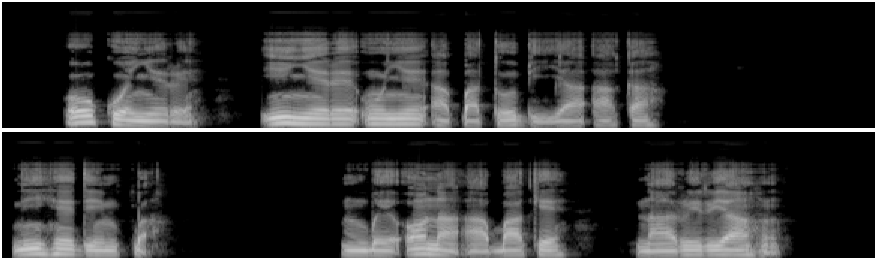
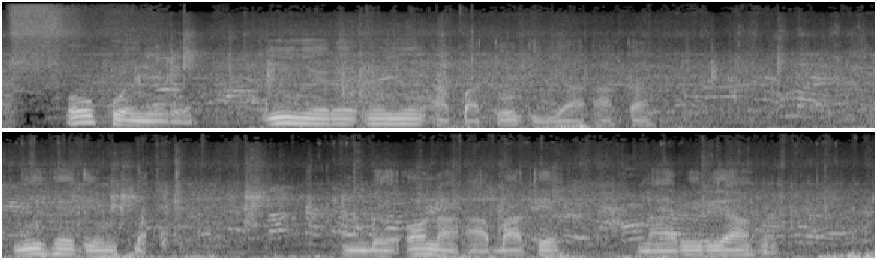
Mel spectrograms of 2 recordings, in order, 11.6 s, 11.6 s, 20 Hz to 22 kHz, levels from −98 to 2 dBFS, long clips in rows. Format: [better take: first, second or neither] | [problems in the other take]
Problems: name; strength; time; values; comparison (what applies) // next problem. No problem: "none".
first | background sound (Hiss); 3 dB below the speech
